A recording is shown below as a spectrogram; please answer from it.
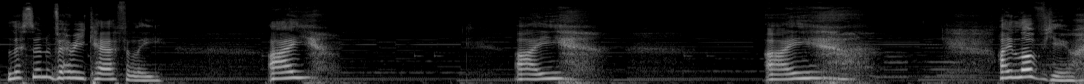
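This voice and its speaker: A woman's voice: high voice, voice pushed up. A woman voicing a flustered young woman confessing her love, stammering and earnest.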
